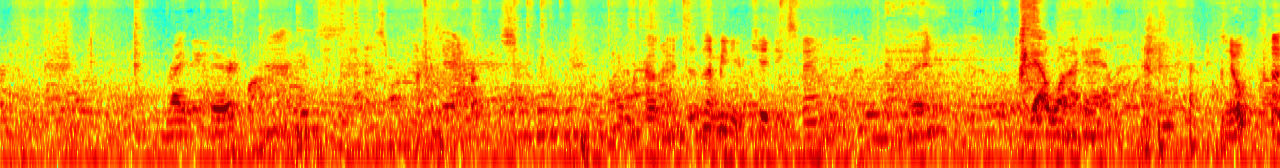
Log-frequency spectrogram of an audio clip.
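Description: Playing cards are shuffled by hand.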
